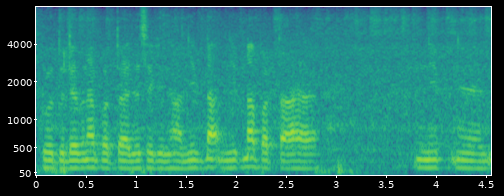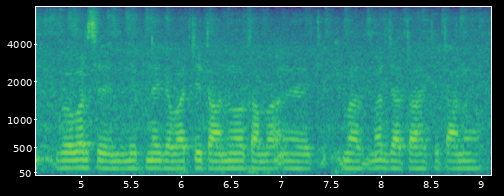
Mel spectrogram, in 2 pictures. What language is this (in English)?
Urdu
